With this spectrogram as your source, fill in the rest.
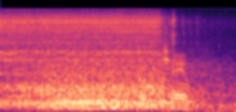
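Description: An electric motor, just fitted with a new start capacitor, hums loudly and steadily from the outset, then its tone drops and fades near the end, with a voice briefly heard over it.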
